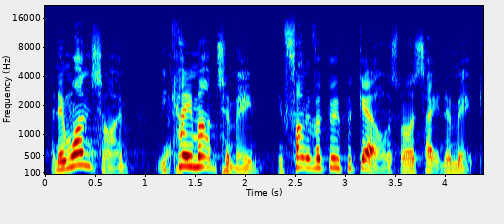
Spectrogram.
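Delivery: ordinary talk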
